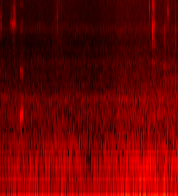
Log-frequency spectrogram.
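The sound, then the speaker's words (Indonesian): Steady traffic rumble from idling and slowly moving cars stuck in a traffic jam, a continuous low drone that swells slightly toward the end, with faint muffled voices underneath. “kita kena macet nih.”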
